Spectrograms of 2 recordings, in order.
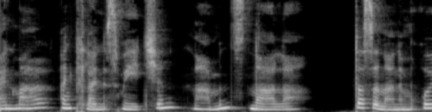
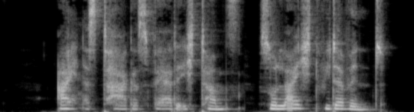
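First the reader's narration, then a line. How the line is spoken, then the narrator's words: Whisper to herself. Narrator (German): flüsterte sie sich selbst zu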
